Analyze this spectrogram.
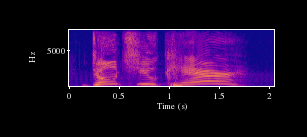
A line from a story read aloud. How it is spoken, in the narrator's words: Peter shouting over the howl of the wind and the roar of the waves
